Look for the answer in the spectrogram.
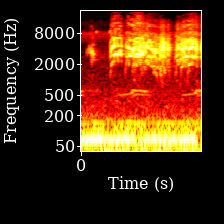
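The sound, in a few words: parakeet squawking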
